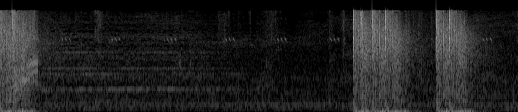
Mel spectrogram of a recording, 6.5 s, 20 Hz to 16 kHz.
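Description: Automatic gunfire in the video game 7 Days to Die on PS5, three loud rapid bursts: one at the start and two close together near the end, with a dull ambient backdrop between them.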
